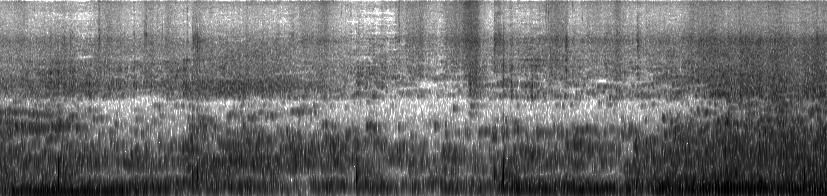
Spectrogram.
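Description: Road traffic on a city street: a steady low engine hum and tyre noise from passing cars, growing a little louder near the end as a vehicle comes closer.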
